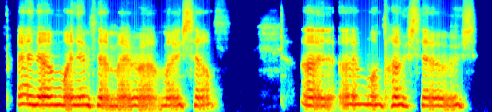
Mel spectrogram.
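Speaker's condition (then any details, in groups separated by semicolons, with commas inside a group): ALS; swallowing lost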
